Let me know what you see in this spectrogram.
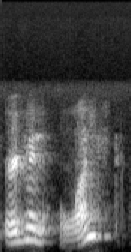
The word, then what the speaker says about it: Erdman-Luntz: I have Laura, and her last name is Erdman Lunst.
